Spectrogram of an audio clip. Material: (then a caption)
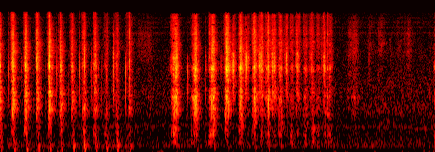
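Coated paper. A thin wooden stick scratches the coating off a flat, black-coated scratch-art paper page while the other hand rests flat on the page. Quick, dry, bright scratching strokes come in a rapid uneven rhythm, then a short pause, then another dense burst. After that the sound fades to faint, soft rasping.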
